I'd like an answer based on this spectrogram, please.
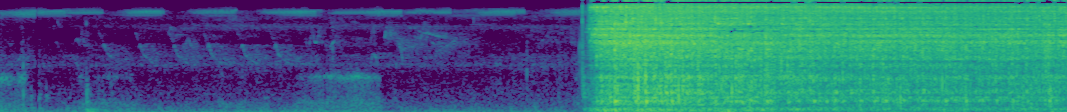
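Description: Faint insect chirping pulsing steadily, then about six seconds in a deer feeder's spinner motor starts suddenly and flings shelled corn out: a loud, dense spray of kernels that runs on, easing slightly. The spinner motor is being test-run after repair.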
